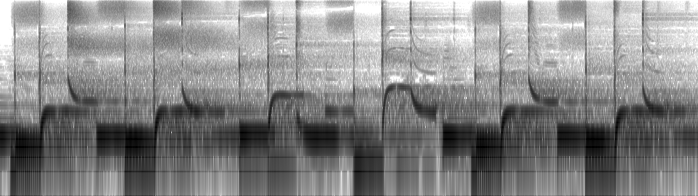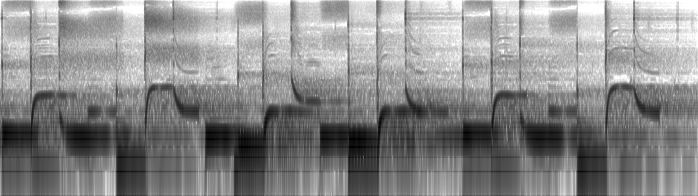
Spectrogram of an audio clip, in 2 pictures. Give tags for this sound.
Sounds cool Game Mind universe Space

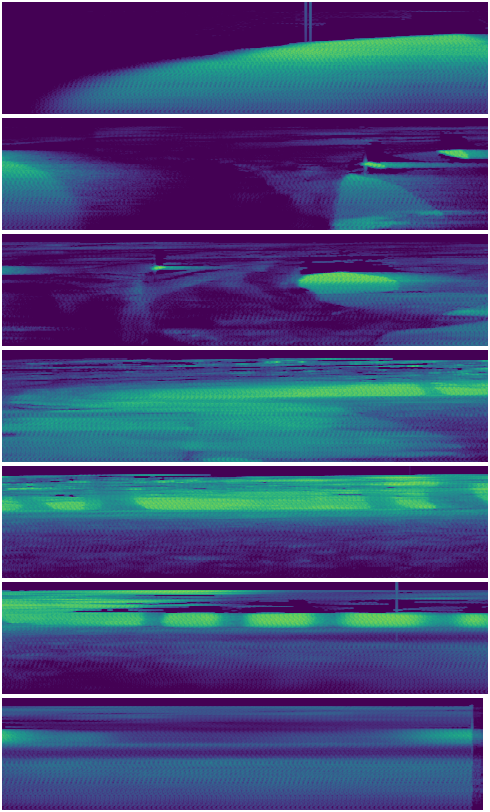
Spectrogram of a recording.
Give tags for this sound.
image-to-sound ambiance bitmaps-and-waves

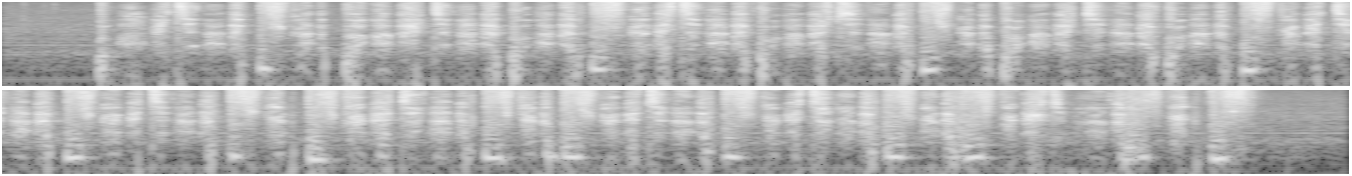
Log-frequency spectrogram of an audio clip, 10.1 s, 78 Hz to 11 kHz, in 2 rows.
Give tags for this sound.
4 beatbox dare-19 generic

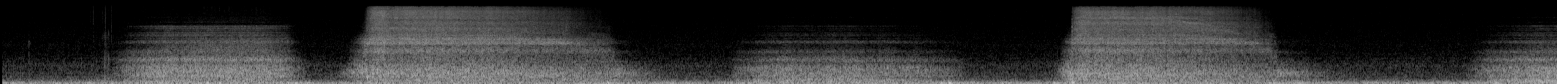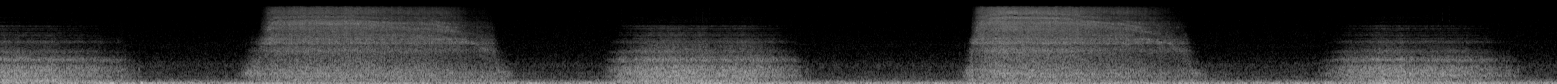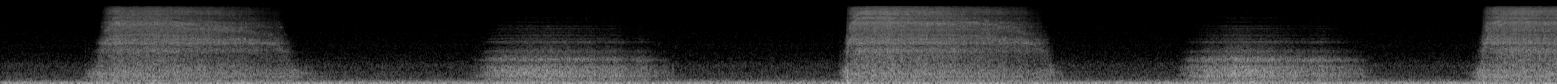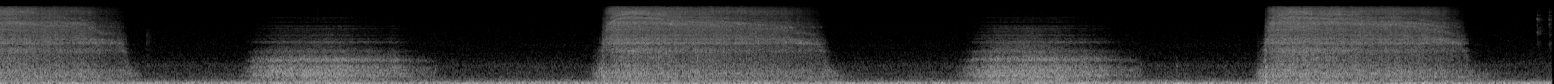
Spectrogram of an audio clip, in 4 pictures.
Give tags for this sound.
male human mouth vocal slowly man

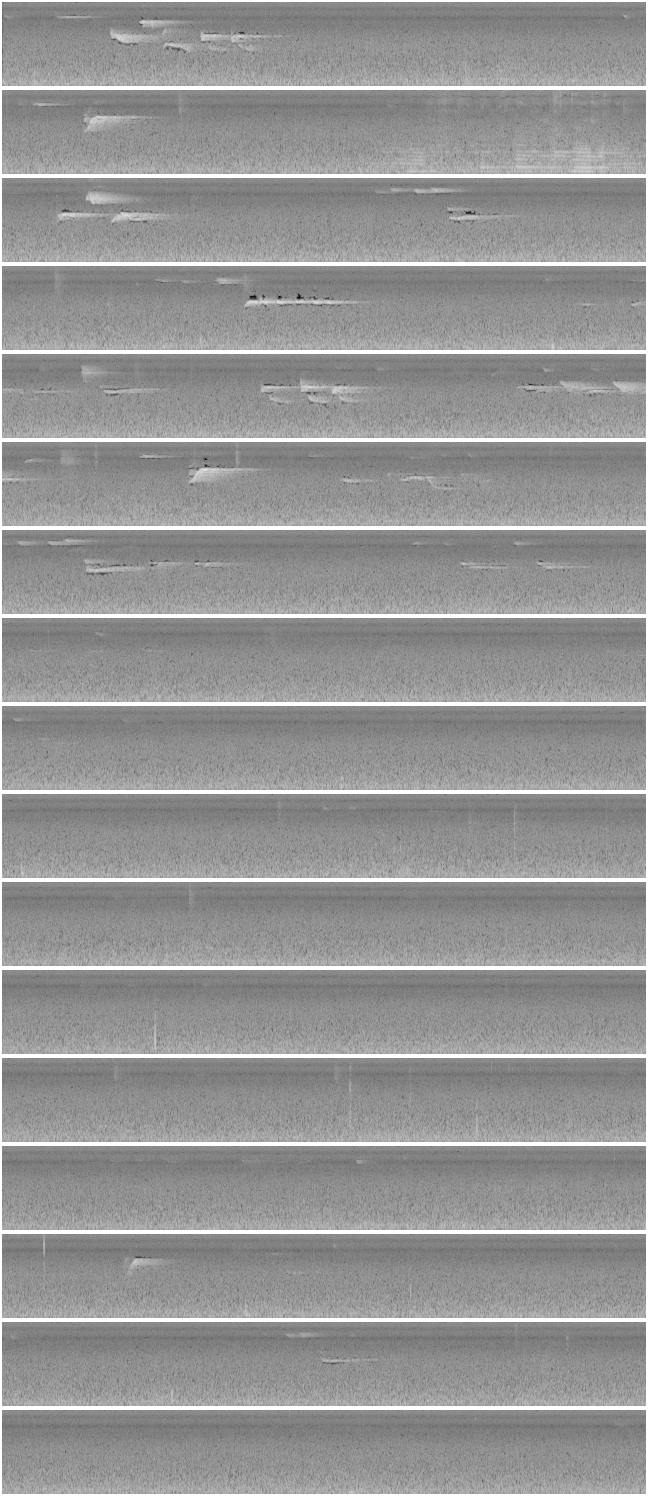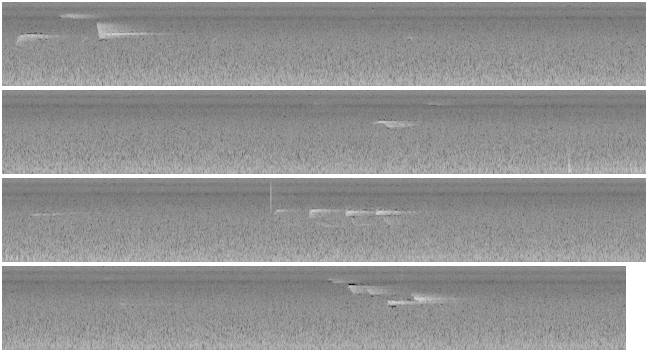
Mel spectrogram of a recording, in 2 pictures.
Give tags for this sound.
bird field-recording nature winter

